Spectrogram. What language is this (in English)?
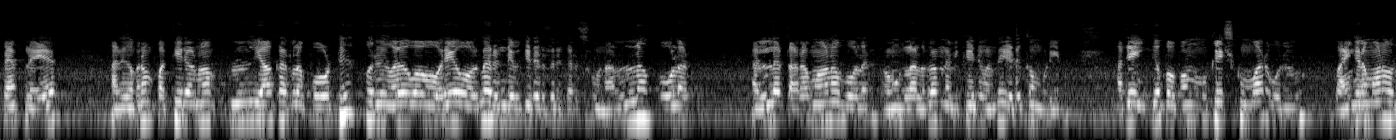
Tamil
